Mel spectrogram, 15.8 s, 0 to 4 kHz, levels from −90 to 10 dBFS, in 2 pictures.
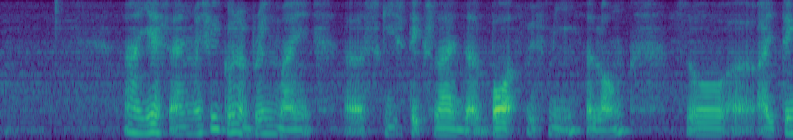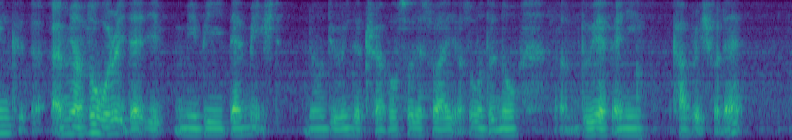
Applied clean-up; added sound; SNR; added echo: none; none; none; reverberation time 0.2 s.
